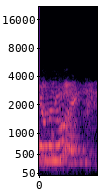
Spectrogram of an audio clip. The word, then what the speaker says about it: Illinois: in the middle of illinois and yes the s in illinois is silent so um we really have a passion we can't pronounce tabletops but we can say illinois if you have any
